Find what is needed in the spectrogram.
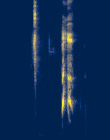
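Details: Baby: two brief, sharp, catching sounds half a second apart in a quiet room; hiccups.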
